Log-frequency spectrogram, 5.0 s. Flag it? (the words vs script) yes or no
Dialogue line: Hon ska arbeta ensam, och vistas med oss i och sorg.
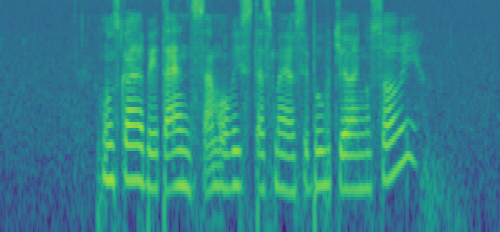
yes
